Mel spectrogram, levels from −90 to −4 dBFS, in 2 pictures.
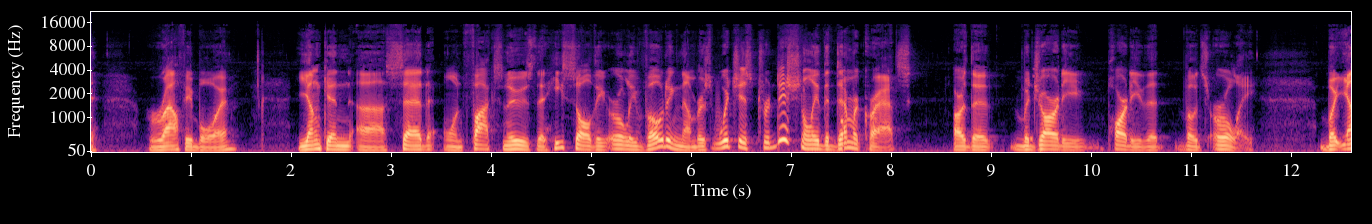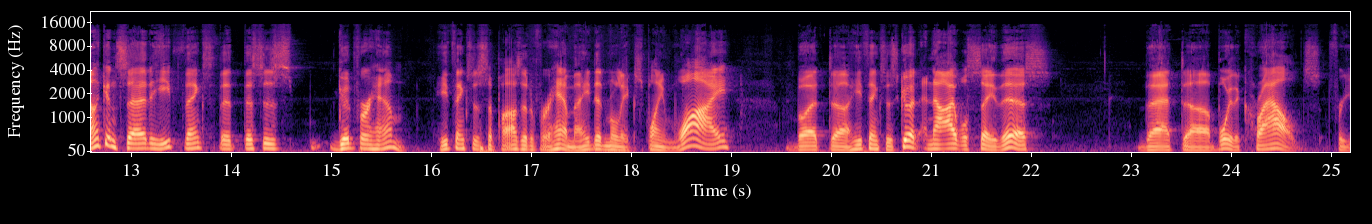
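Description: Three short glitches cut through the speech: a faint one at 4.38 s just before "that he saw the", a much louder one from 7.50 to 7.53 s right after "which is traditionally the", and a moderate one from 9.39 to 9.43 s after "are the". Each is a corrupt frame decoded, heard as a chirp, squeak, blip or burst of noise. Damaged bits in a couple of compressed frames were played as though valid, so misread gains and codes placed energy at the wrong frequencies for that brief span.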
